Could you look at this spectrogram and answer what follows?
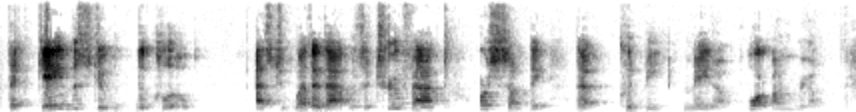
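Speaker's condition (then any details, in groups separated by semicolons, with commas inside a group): No condition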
